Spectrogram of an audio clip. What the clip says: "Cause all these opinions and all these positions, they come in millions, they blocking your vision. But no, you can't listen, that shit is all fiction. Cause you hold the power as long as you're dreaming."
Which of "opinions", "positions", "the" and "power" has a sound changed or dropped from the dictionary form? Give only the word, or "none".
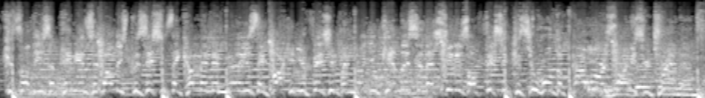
none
